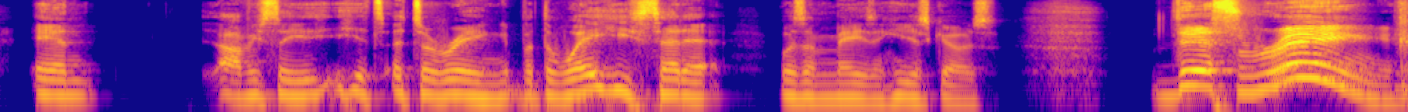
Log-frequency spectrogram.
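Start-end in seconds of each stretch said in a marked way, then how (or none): 5.8-7.0 put-on regal tone, much higher pitch. Speaker imitates how a man said two words so grandly people laughed, mock-regal. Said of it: "so regal".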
